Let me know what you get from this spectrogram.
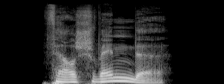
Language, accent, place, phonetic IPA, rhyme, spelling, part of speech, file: German, Germany, Berlin, [fɛɐ̯ˈʃvɛndə], -ɛndə, verschwände, verb, De-verschwände.ogg
- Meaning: first/third-person singular subjunctive II of verschwinden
